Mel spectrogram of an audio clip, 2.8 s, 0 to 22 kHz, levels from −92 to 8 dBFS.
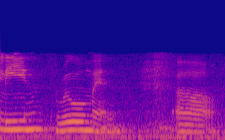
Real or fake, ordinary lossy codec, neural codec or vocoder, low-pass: real; none; none; 5.4 kHz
